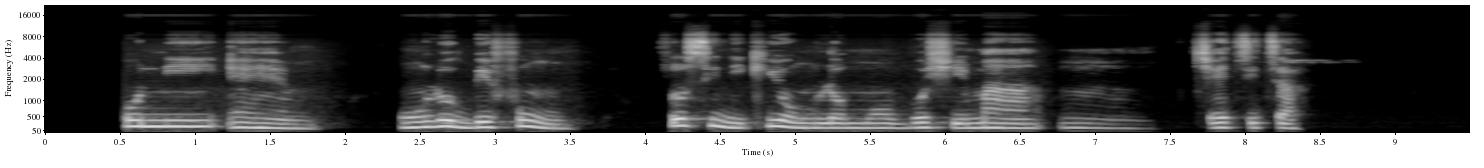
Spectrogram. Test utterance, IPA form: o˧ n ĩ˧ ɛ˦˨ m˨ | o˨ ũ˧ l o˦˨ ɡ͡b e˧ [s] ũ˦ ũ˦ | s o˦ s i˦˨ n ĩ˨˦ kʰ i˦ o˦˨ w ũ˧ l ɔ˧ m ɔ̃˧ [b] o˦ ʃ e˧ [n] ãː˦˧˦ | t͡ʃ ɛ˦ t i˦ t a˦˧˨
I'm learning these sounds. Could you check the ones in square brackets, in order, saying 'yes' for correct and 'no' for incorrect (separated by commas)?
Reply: no, yes, no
